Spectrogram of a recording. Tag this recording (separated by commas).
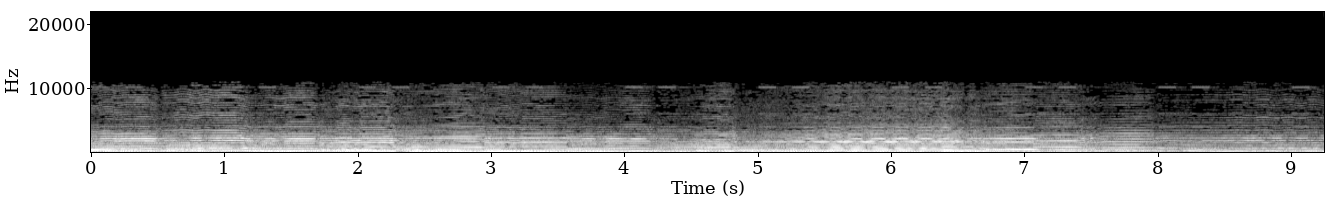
Music, Musical instrument, Cello, Bowed string instrument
